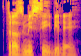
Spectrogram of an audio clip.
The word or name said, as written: trasmissibile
